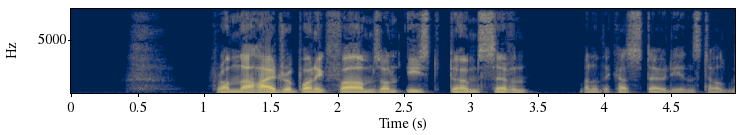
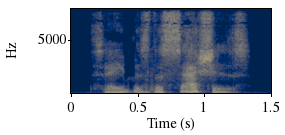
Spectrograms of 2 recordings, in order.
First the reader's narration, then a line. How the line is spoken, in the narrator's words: Amos whispered in confidence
